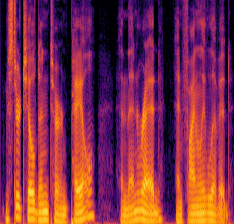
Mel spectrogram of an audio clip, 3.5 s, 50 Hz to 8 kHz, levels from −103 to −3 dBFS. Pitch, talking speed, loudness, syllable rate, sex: 105 Hz, 170 wpm, -19 LUFS, 5.3 syllables/s, male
